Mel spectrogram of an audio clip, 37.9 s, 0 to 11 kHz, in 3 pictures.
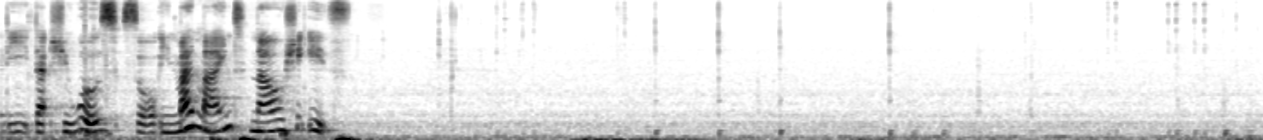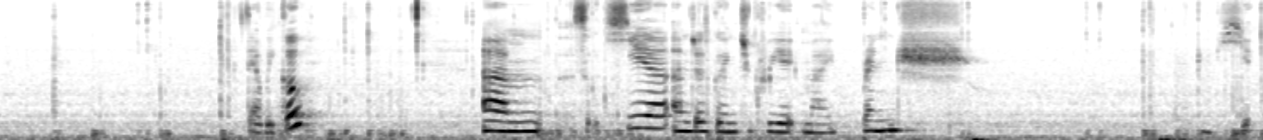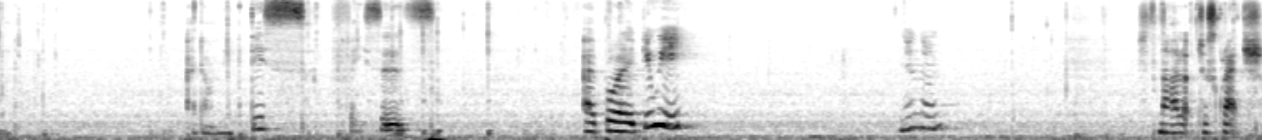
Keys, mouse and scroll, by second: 0.7 ctrl+KP_Add, 4.8-8.4 middle drag, 8.4 click, 10.9-12.2 drag, 11.5 right click, 14.7 KP_1, 18.3 click, 18.8 ctrl+e, 19.6 ctrl+z, 24.3 z, 24.6 click, 25.6 g, 27.4 Delete, 28.5 z, 31.2-33.2 drag, 36.7-37.8 right drag.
